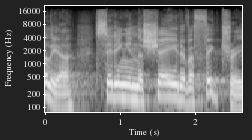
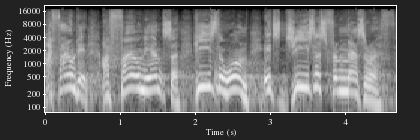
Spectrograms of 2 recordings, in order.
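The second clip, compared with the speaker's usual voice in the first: put-on eager enthusiasm, high, bouncy and excited; 8 semitones higher than usual. Retelling a bible scene as one man bounces in to another: acting out bouncy enthusiasm. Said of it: "he comes bouncing in full of enthusiasm".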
